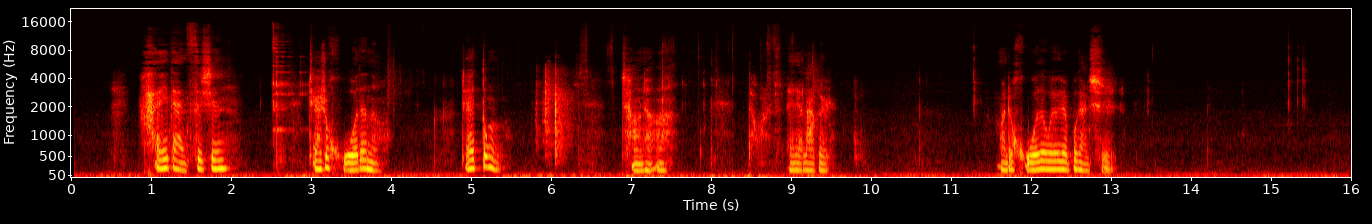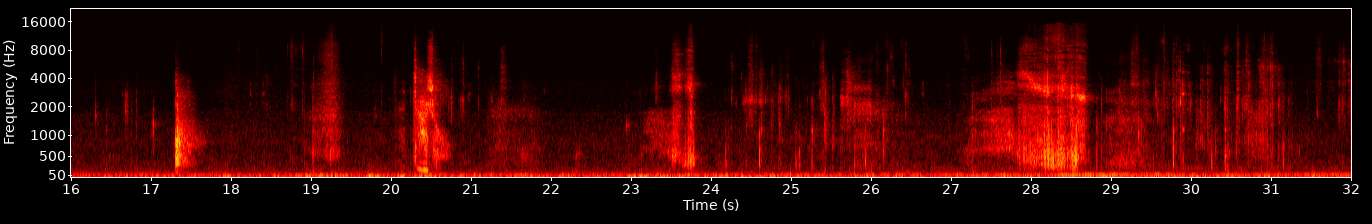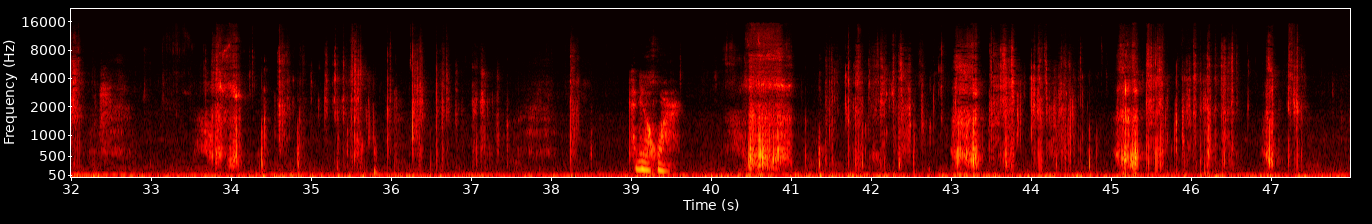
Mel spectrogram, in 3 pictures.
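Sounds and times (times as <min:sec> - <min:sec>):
woman speaking: 0:00.9 - 0:02.2, 0:03.0 - 0:04.0, 0:04.9 - 0:05.5, 0:06.9 - 0:07.6, 0:08.5 - 0:09.6, 0:11.6 - 0:13.2, 0:20.1 - 0:20.8, 0:39.0 - 0:39.7
wet chewing with mouth clicks: 0:22.9 - 0:37.5, 0:40.4 - 0:47.9.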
